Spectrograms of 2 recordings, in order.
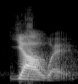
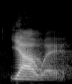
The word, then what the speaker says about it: Yahweh: This is what you'll often hear people say, "Yahweh." That's our best guess at how that is pronounced, "Yahweh."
